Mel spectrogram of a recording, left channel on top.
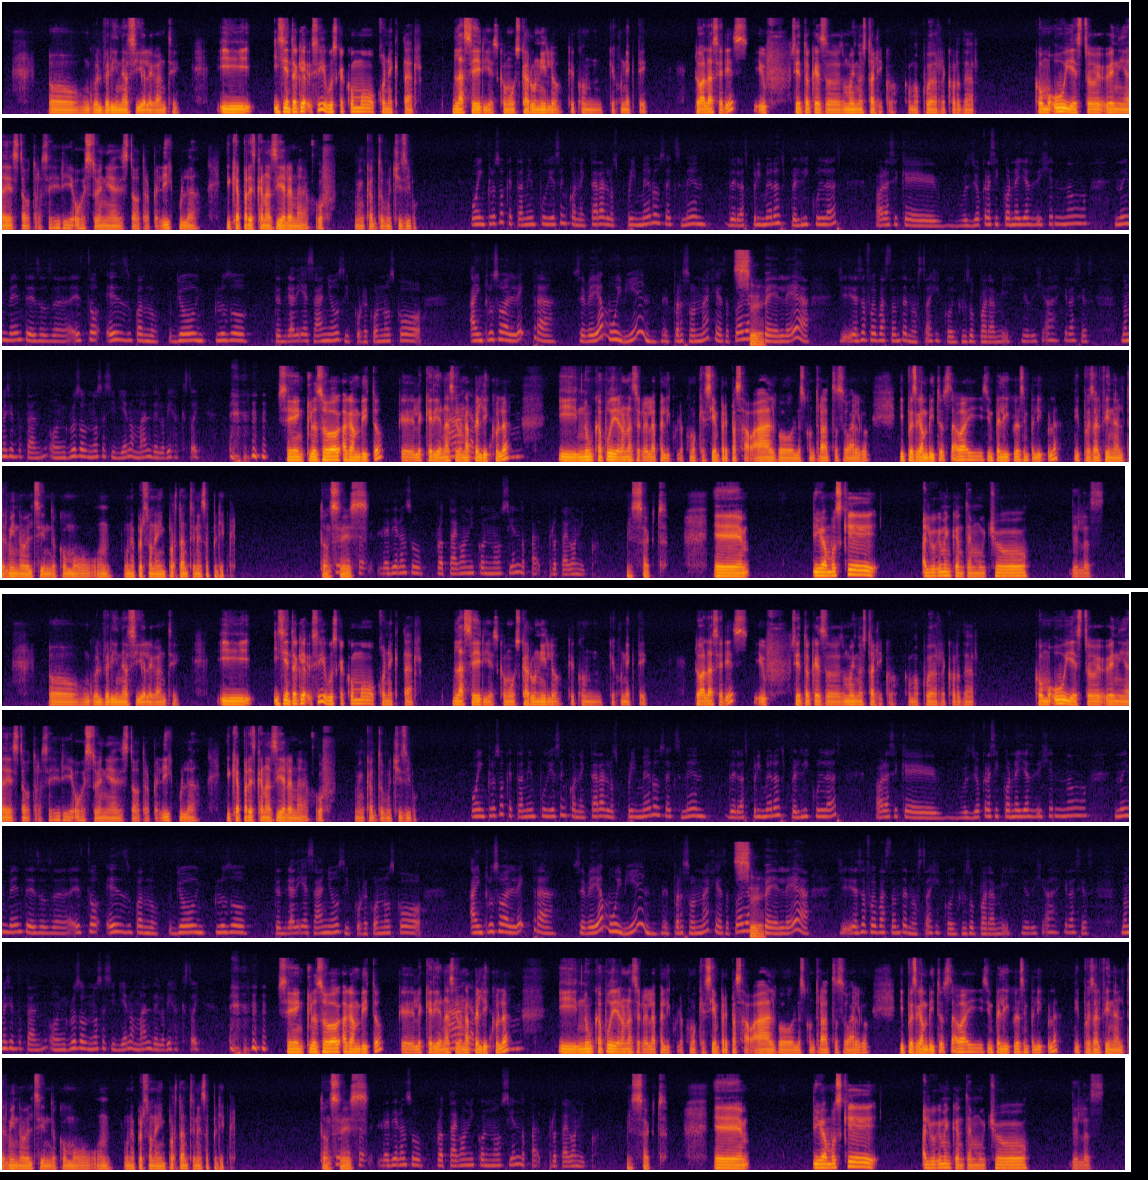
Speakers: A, on the left (about 70°); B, on the left (about 60°).
A: <laughs> o un Wolverine así elegante. Y, y siento que sí, busca cómo conectar las series, como buscar un hilo que, con, que conecte todas las series. Y uf, siento que eso es muy nostálgico, como poder recordar como, uy, esto venía de esta otra serie, o esto venía de esta otra película, y que aparezcan así de la nada, uf, me encantó muchísimo.
B: O incluso que también pudiesen conectar a los primeros X-Men de las primeras películas. Ahora sí que pues yo crecí con ellas y dije, no, no inventes, o sea, esto es cuando yo incluso tendría 10 años y co- reconozco a incluso a Electra. Se veía muy bien el personaje, hasta todavía
A: Sí,
B: pelea. Y eso fue bastante nostálgico incluso para mí. Yo dije, ay, gracias. No me siento tan, o incluso no sé si bien o mal de lo vieja que estoy. <laughs>
A: sí, incluso a Gambito, que le querían
B: ah,
A: hacer una
B: Gambito.
A: película
B: ajá.
A: y nunca pudieron hacerle la película, como que siempre pasaba algo, los contratos o algo, y pues Gambito estaba ahí sin película, sin película, y pues al final terminó él siendo como un- una persona importante en esa película. Entonces,
B: Sí, exacto. Le dieron su protagónico no siendo pa- protagónico.
A: exacto. Eh, digamos que Algo que me encanta mucho de las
